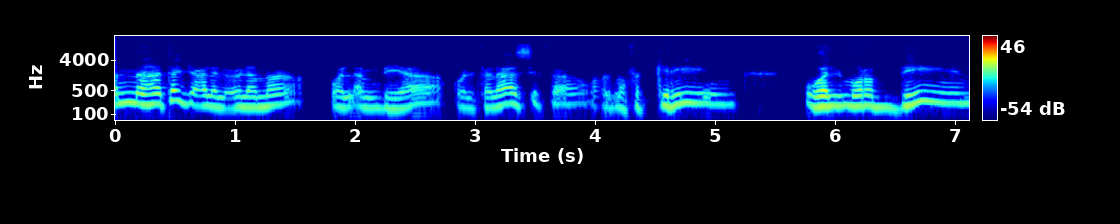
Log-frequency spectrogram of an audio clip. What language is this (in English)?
Arabic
